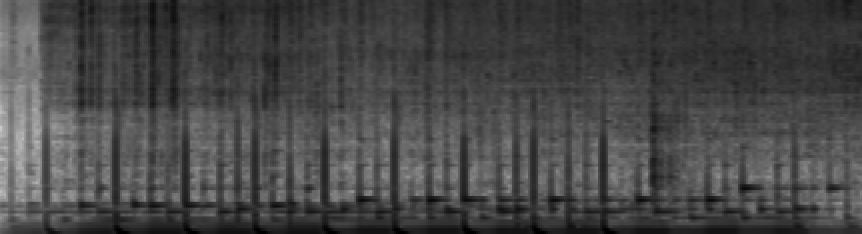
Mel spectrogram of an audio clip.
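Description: Cumin and mustard seeds with green chilies sizzling in hot oil for a tadka in a flat-bottomed pan, a steady crackle with repeated sharp pops and spits throughout, close and fairly loud, no talking.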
